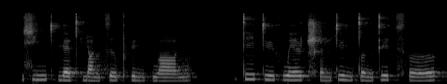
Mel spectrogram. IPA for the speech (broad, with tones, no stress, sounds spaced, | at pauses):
ɕ i˦ ŋ t̪ʰ ɥ ɛ˨˦ t̪ʰ j ɑ˨˩ ŋ t͡s ɹ̩˨˦ pʰ y˨˩ n k w ɑ˨˦ ŋ | t̪ i˦ t̪ y˦ f w e˦ ɪ̯ ʈ͡ʂʰ ə˨˦ n t̪ y˥˨ n t̪ ɤ˨˩ ŋ t̪ y˦ t͡sʰ ɤ˨˦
